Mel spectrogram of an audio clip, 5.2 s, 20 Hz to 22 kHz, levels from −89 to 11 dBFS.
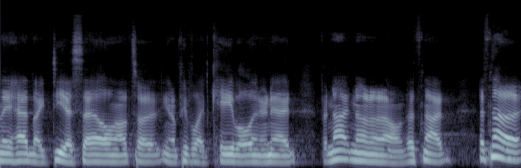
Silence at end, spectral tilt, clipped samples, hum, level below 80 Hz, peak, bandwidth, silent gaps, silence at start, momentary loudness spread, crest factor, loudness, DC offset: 0 s; -7.5 dB/octave; under 0.1%; none; -64 dBFS; -8 dBFS; 11.5 kHz; none; 0 s; 7 LU; 16 dB; -23 LUFS; under 0.1%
